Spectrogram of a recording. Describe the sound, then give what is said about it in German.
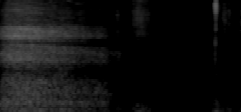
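A single long, slow, deep breath drawn in with a broad airy hiss, swelling then fading over about a second, followed by a few soft short breath sounds and small clicks; one of three long breaths taken in a ritual before a meal. “Und dann nehmen wir drei lange Atemzüge, also wirklich so”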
